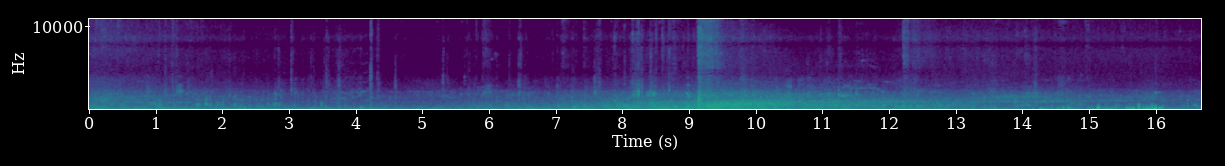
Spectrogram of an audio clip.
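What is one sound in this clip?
Several men and women talk at once outdoors, nearby and in the distance.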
